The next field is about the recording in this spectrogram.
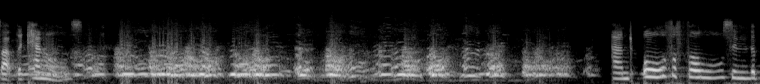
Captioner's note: barking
